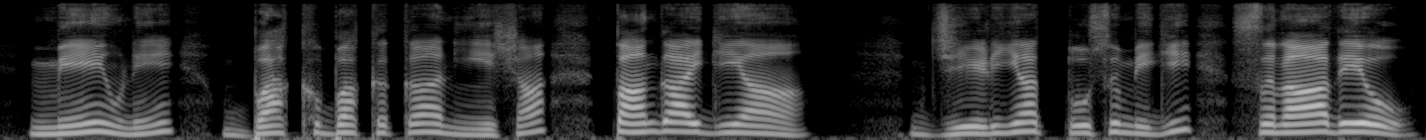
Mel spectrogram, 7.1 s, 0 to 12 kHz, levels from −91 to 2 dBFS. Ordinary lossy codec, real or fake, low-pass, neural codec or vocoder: none; fake; 10.8 kHz; autoencoder, 48 kHz, 128 numbers a frame, DAC-VAE, trained on Japanese speech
